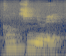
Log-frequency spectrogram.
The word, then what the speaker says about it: continuer: De continuer. Não pronuncie o R final também.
